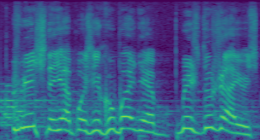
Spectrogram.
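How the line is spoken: Nasal complaining. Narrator (Russian): гнусаво посетовала она

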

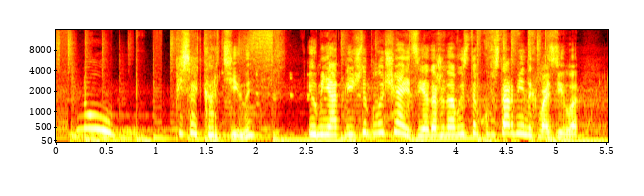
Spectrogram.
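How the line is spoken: Hurried speech. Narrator (Russian): торопливо добавила Людка

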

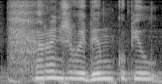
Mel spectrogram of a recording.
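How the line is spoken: Sigh. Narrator (Russian): вздохнул администратор

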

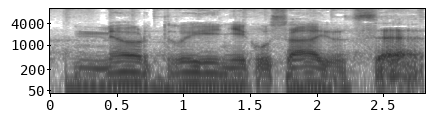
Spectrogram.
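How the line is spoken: Creaky, grinning voice. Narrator (Russian): скрипучим голосом проговорил ухмыляющийся Серега

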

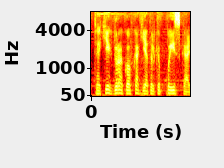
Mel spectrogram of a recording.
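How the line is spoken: Muttering. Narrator (Russian): бормотал Макс

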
